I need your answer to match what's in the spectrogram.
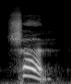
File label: "shan4", voice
